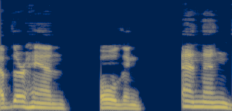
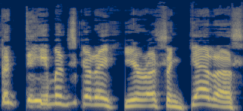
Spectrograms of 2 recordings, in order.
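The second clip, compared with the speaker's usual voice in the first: panicked screaming. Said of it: "yelling louder than anybody in this book yells".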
